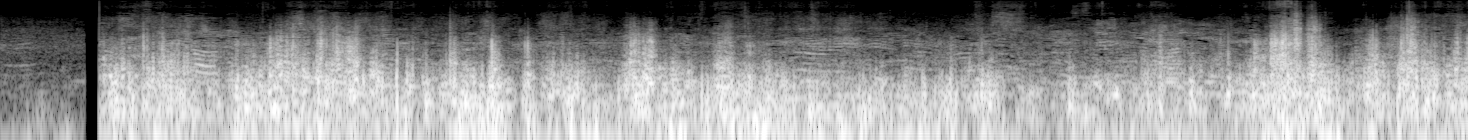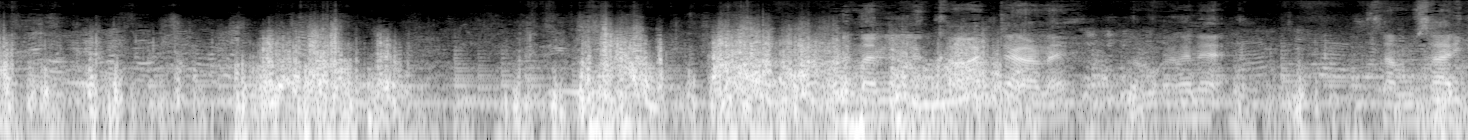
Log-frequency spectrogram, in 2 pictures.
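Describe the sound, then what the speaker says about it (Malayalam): Strong wind roars and buffets the microphone at a hilltop viewpoint overlooking Jerusalem, a loud, continuous broadband rush with gusty surges and voices buried underneath. "സൗണ്ട് പോലും കാറ്റ് സൗണ്ടാണ് കേൾക്കാൻ പറ്റുന്നത്."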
